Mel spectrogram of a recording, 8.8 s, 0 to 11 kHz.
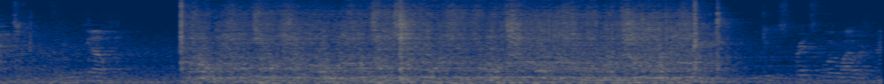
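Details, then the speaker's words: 1969 Chevy C/20 with 327, first start attempt after 40 years with spark confirmed, new points and gas down the carburetor: cranks hard and evenly about five seconds but never fires; owner suspects the starter. Crank, no start. "you hear that click click the funk funk probably a starter well because it's still refusing to start"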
